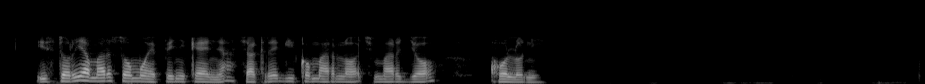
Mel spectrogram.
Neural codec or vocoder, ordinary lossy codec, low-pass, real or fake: none; none; 3.6 kHz; real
